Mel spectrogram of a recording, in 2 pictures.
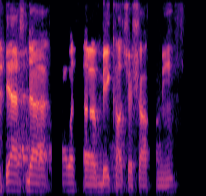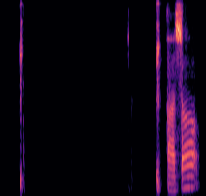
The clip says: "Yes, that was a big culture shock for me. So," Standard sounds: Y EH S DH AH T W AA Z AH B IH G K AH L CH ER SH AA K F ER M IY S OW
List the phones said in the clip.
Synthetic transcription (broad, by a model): Y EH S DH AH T W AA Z AH B IH G K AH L CH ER SH AA K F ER M IY S OW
